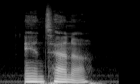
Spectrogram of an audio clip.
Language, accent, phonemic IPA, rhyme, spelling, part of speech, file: English, US, /ænˈtɛn.ə/, -ɛnə, antenna, noun, En-us-antenna.ogg
- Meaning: 1. An appendage used for sensing on the head of an insect, crab, or other animal 2. An apparatus to receive or transmit electromagnetic waves and convert respectively to or from an electrical signal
